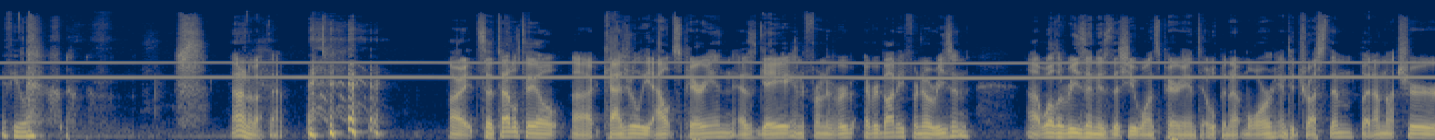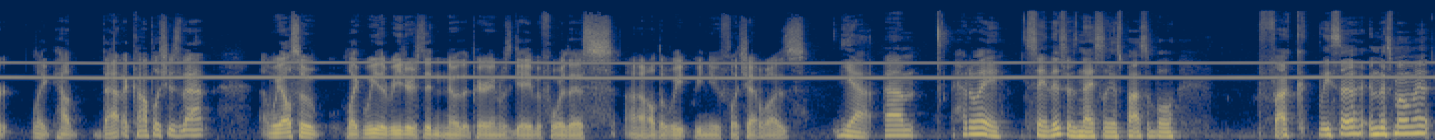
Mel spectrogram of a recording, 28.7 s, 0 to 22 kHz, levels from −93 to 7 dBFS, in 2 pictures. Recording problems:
high-pitched whine; loud; throughout; 2.5 kHz, 9 dB below the speech

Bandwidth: 15.5 kHz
